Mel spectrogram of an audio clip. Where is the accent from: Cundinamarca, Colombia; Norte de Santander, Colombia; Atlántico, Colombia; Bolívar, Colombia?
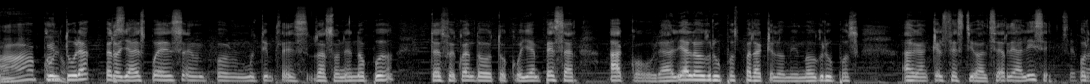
Cundinamarca, Colombia; Soacha; casi todos los eventos fuera de Soacha los ganan y los ganamos los achunos.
